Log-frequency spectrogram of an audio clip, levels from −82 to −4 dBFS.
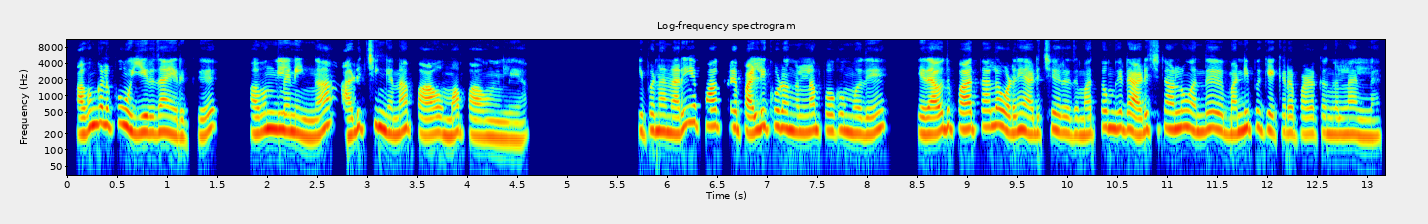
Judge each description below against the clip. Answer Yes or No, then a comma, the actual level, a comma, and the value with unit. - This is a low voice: No, high, 220 Hz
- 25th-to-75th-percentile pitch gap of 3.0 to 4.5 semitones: Yes, average, 3.9 semitones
